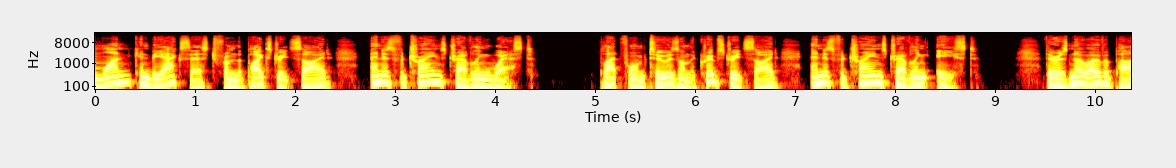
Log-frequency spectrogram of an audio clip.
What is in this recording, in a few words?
Station map audio description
